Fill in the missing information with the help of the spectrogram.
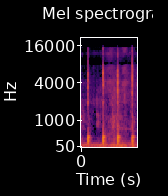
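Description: A watermelon is knocked by hand four times before being cut, each knock a short, hollow thump with a low tone around 380 Hz and a quick decay. Once opened, the melon turns out good and sweet, though only just turning red inside.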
